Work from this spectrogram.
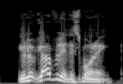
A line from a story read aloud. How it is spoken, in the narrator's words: Dennis exclaimed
